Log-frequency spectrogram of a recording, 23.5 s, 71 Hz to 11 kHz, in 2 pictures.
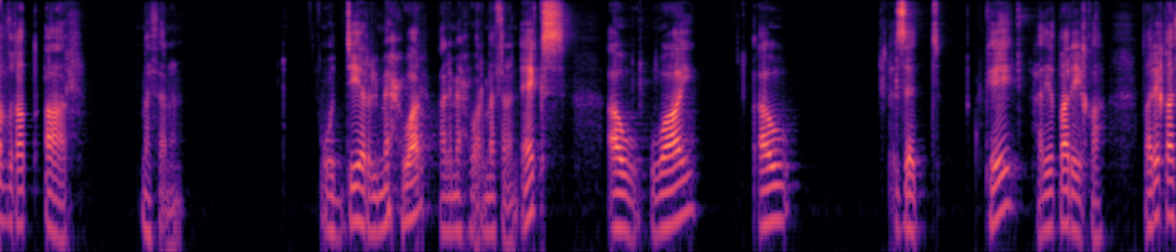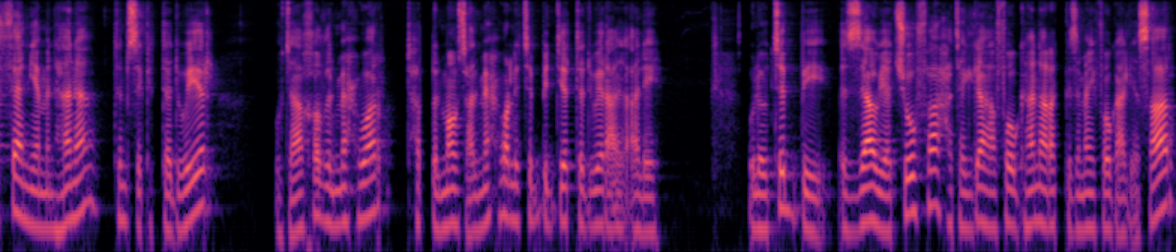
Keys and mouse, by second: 0.3 r, 12.8 click, 13.5-14.0 middle drag, 17.2-21.0 drag.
